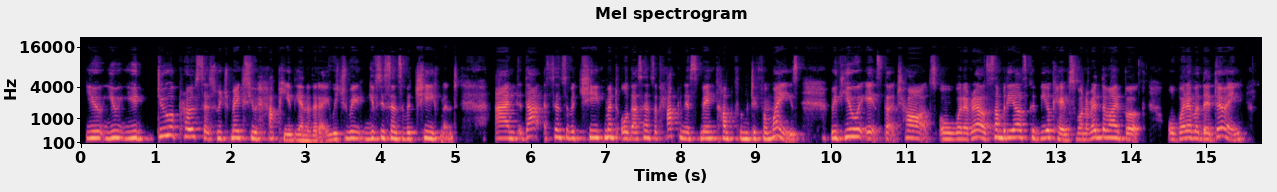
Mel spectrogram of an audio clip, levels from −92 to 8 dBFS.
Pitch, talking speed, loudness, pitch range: 220 Hz, 235 wpm, -20 LUFS, 205-235 Hz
